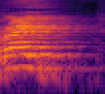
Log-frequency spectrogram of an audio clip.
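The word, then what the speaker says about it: riot: ये आखिर इसकी अंग्रेजी क्या होती है, आपने अंग्रेजी भी सुनी होगी लेकिन स्पेलिंग आपको नहीं पता होगी। राइट, आर आई ओ टी, राइट, राइट माने दंगा,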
